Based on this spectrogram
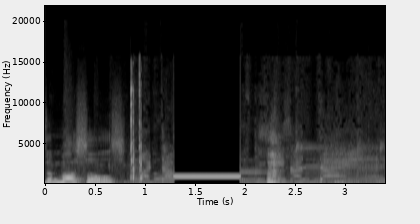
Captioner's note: beep; laughing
